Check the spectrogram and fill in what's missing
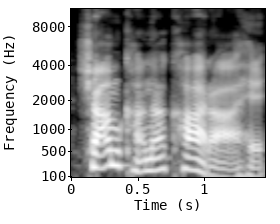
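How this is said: All words are said with even stress. It is a plain statement with no special focus. "सम स्वर में बोलते हैं"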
